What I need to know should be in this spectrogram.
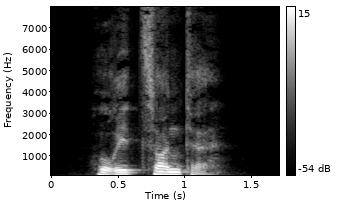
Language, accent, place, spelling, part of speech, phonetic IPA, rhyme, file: German, Germany, Berlin, Horizonte, noun, [hoʁiˈt͡sɔntə], -ɔntə, De-Horizonte.ogg
- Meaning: nominative/accusative/genitive plural of Horizont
